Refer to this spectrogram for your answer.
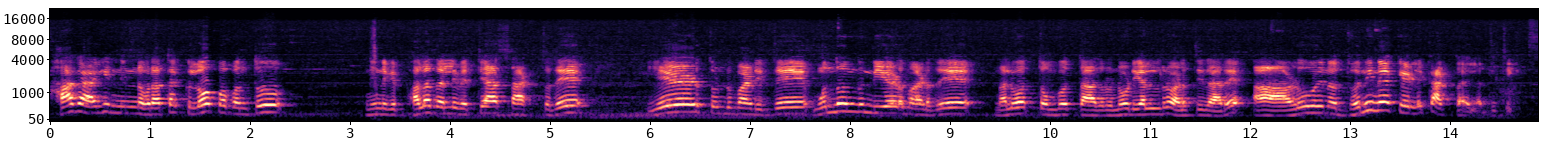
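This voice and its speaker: A man's voice: sits high, expressive, unhurried, narrow, tinny audio. A man giving a storytelling sermon. He retells a story with quoted dialogue, explains Sanskrit terms and asks his listeners rhetorical questions. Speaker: religious discourse speaker.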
